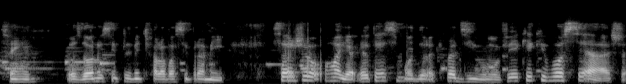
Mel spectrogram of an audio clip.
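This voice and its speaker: Over music in the background, a man talks at a very fast pace in a dry, close sound with no echo. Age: 40s. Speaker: confectioner, former fashion worker. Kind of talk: casual interview chat. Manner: animated.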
